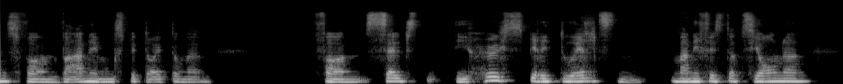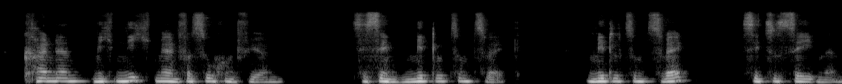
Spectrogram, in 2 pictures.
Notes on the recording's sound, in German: Zoom-Session. Veranstaltet von der Aleph Akademie.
